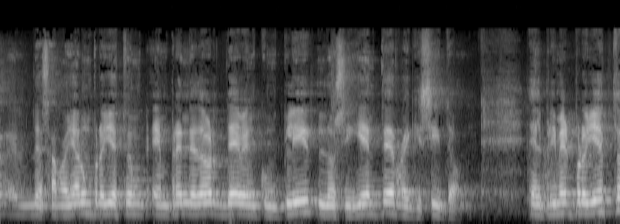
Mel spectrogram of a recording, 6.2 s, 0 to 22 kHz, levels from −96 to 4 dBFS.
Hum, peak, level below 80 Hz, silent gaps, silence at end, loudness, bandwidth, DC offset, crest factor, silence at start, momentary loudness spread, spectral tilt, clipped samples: none; -4 dBFS; -78 dBFS; none; 0 s; -24 LUFS; 14 kHz; under 0.1%; 20 dB; 0 s; 13 LU; -3 dB/octave; under 0.1%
